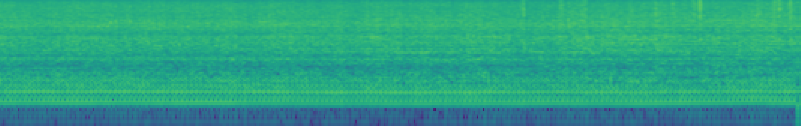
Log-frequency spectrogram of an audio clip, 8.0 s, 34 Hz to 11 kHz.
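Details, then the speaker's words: 2015-engine Cub Cadet XT1 Enduro Series lawn tractor (2016 machine, 4-5 years old) driving forward on the hydrostatic drive pedal with the deck engaged: even engine hum, steady low drone, no whine, grind or clunk; transmission sounds healthy. "forward yes steering feels good doesn't have any weird Suns coming to a transmission"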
